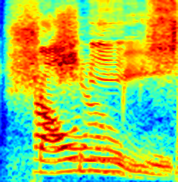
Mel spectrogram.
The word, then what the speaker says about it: Xiaomi: Xiaomi.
